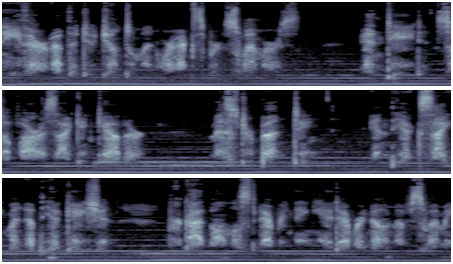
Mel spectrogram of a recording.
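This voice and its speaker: Over music in the background, a woman whispers at a moderate pace with big swings in loudness. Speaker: ASMR story reader. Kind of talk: whispered story reading for relaxation. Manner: whispered, soft.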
